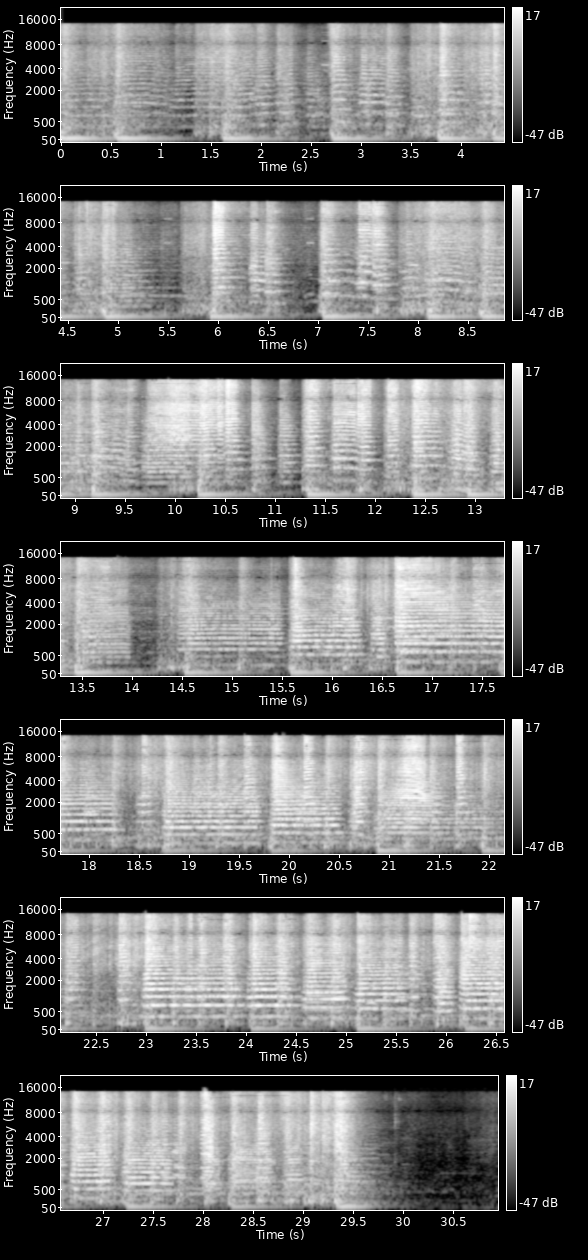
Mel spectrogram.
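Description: Brass-band music with a steady deep drum beat about twice a second and held brass melody notes; it cuts off abruptly at the end.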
